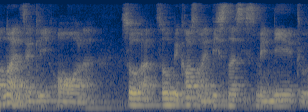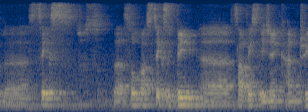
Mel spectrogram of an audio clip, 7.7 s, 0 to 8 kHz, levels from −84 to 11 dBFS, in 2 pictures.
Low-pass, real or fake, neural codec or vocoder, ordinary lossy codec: 7.2 kHz; real; none; none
